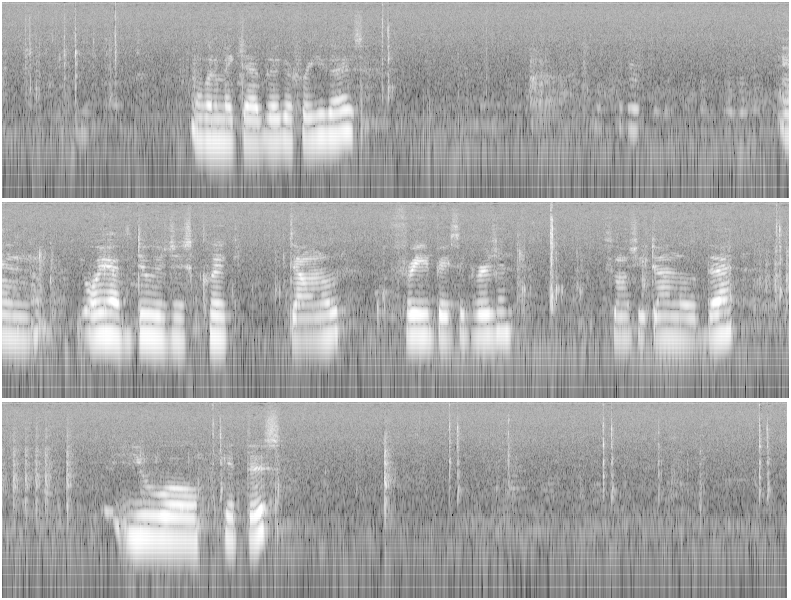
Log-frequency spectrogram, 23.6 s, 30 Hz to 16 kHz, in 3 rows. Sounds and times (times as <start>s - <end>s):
Inside, small room: 0.0s - 23.5s
Speech: 1.9s - 3.7s, 7.8s - 13.0s, 13.9s - 15.2s, 16.8s - 18.6s.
